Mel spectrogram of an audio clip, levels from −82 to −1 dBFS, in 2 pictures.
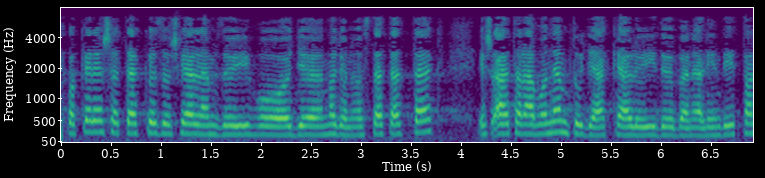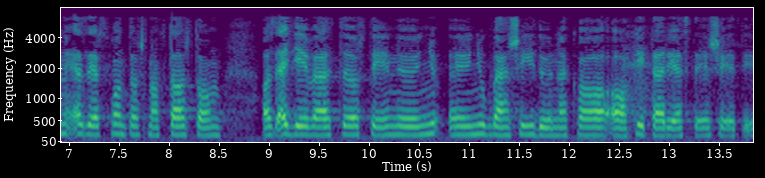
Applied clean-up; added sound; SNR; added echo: none; none; none; none.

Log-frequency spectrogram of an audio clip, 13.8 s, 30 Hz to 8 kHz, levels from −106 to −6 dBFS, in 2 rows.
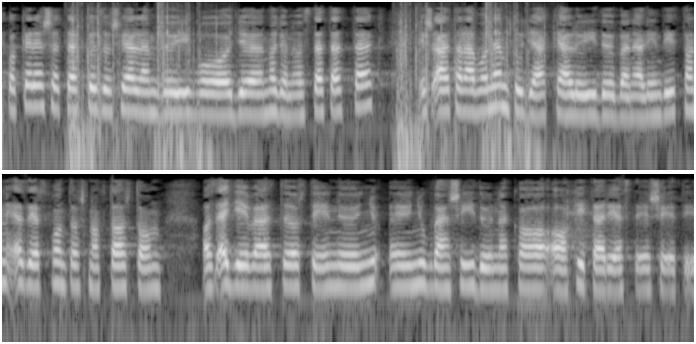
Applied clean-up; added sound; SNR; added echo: none; Crumpling, crinkling; 11 dB; none.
